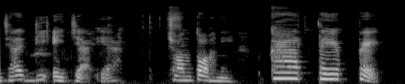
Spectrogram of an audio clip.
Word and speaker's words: KTP: ya contoh nih KTP bukan Ketep ya tidak dibaca Ketep tapi tetap KTP die Eja ya atau misal contoh lain NKRI bukan Negeri tetap NKRI karena itu Dis e karena itu termasuk singkatan maka dibacanya atau dilafalkannya itu dengan cara dieja NKRI ada yang tahu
